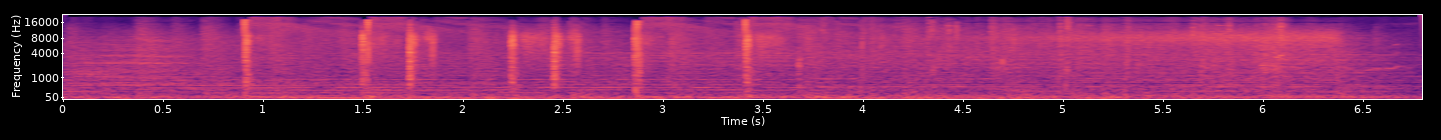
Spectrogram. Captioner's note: thudding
